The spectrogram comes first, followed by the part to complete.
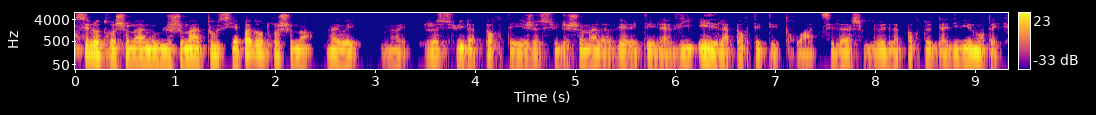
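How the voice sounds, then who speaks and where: A man's voice: mid-range voice, dark tone, slightly rough. A man leading a spiritual reading group, effusive, exclaiming often and stumbling into restarts as he talks. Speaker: prayer group leader.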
